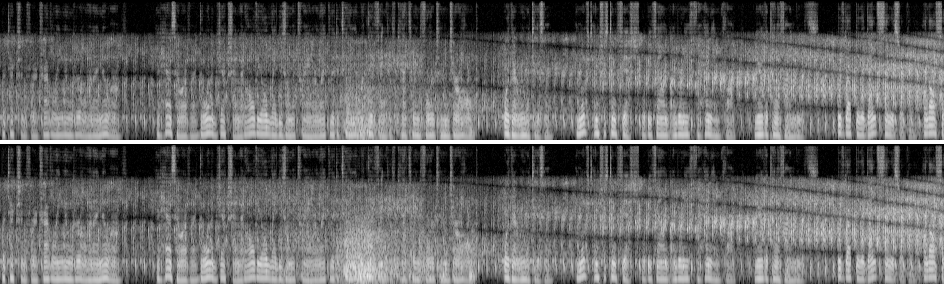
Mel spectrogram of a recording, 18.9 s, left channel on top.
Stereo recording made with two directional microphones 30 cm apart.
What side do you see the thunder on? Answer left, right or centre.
right.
